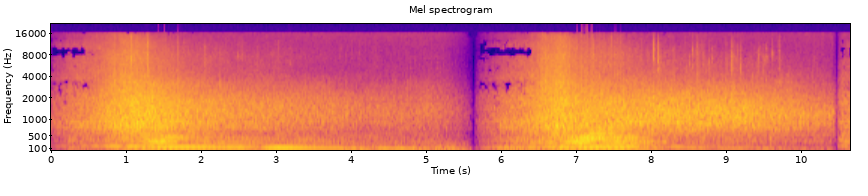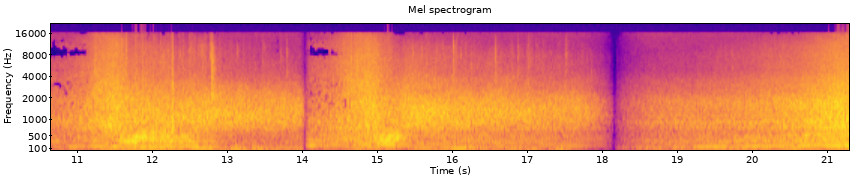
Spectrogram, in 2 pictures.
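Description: A car engine roars loudly as a car drives past close by, then fades away.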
